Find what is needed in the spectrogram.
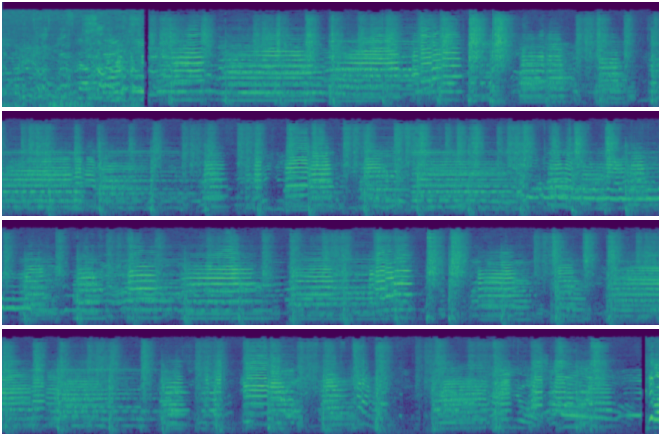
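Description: Brass band music, with trumpet and trombone carrying the tune. It starts abruptly about a second and a half in, after brief talk.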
